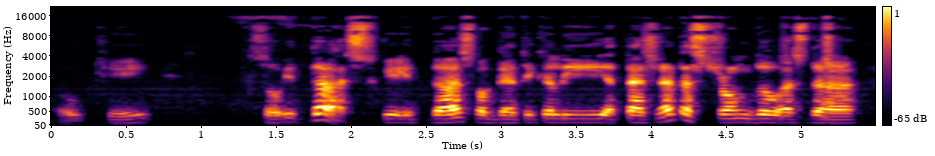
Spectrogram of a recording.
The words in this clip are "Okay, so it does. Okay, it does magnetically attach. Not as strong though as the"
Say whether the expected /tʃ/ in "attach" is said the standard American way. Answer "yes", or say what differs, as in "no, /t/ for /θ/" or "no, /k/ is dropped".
yes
